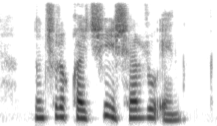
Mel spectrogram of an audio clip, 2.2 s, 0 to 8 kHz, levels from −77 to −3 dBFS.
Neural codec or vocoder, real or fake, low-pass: none; real; 7.2 kHz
